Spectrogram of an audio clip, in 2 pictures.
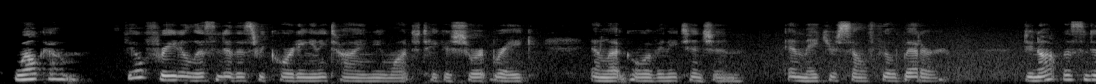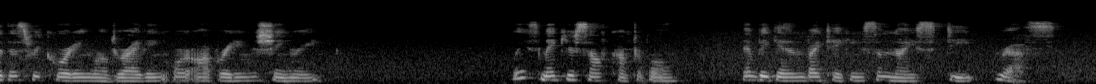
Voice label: Autogenic With Ocean Waves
